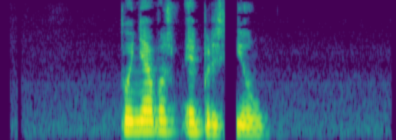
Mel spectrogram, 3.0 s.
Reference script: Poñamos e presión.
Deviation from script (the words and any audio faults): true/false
true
